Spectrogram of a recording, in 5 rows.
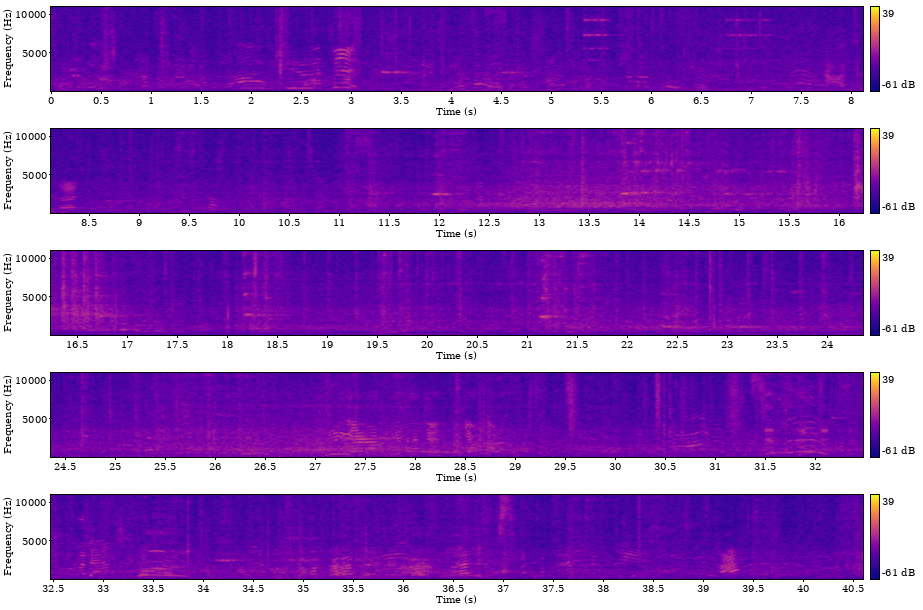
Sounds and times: rollercoaster 8.7 - 40.6

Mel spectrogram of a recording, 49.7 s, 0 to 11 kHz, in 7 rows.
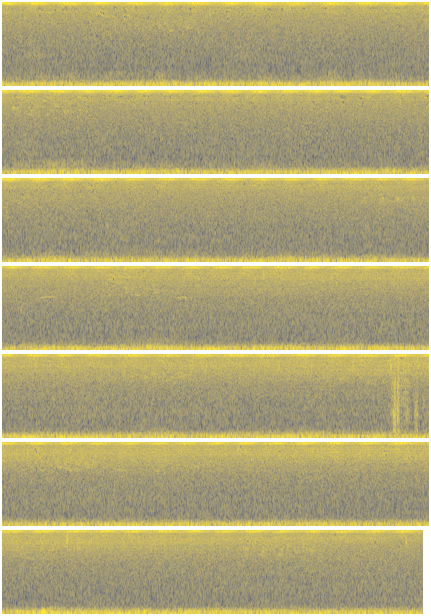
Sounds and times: bugs 32.4 - 37.8
birds 33.8 - 36.0

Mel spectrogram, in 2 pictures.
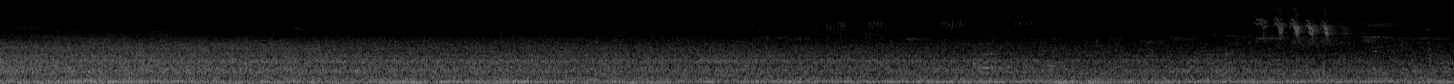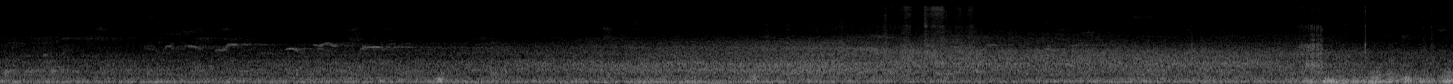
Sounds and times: beginning thunderstorm 24.8 - 29.0

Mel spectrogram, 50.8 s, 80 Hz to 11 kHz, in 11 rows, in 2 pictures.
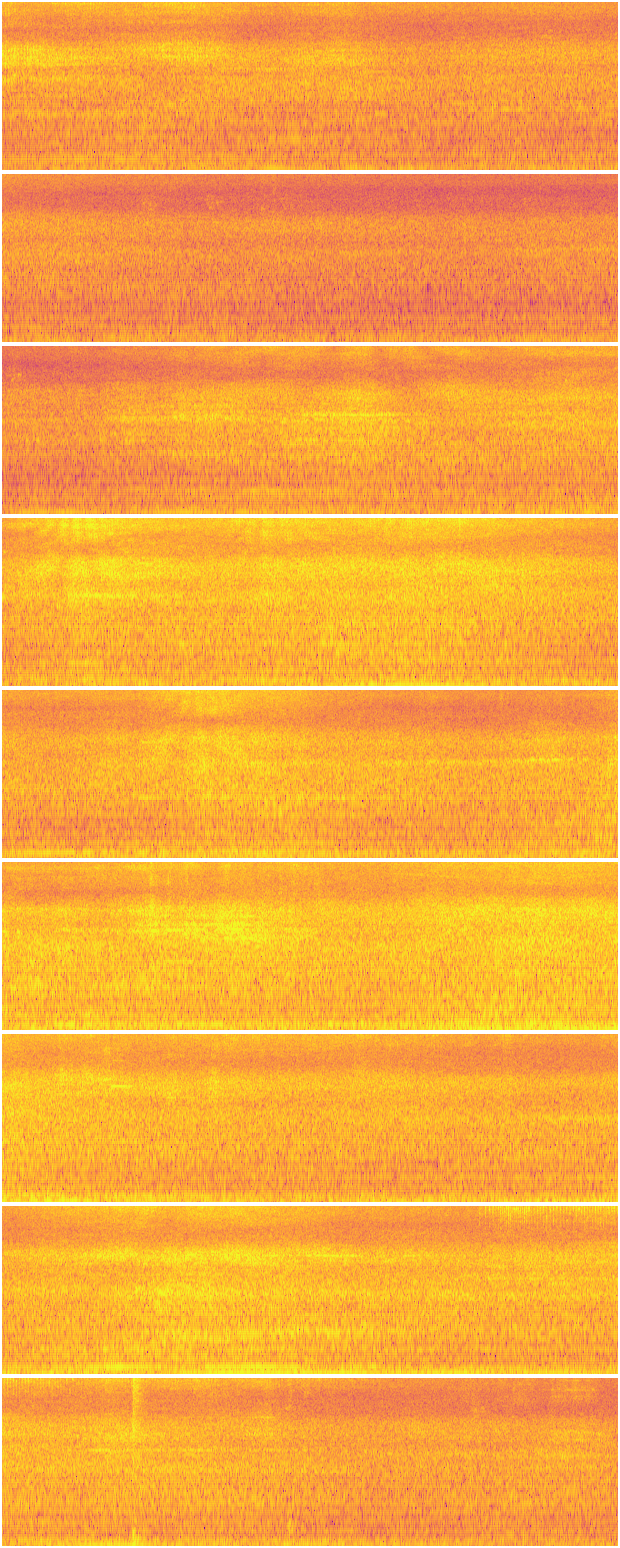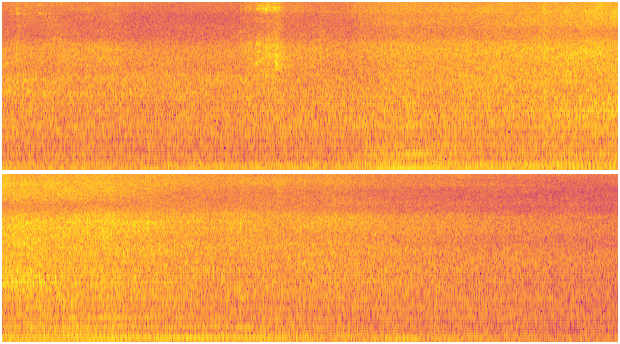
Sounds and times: Traffic Sound 0.0 - 50.8

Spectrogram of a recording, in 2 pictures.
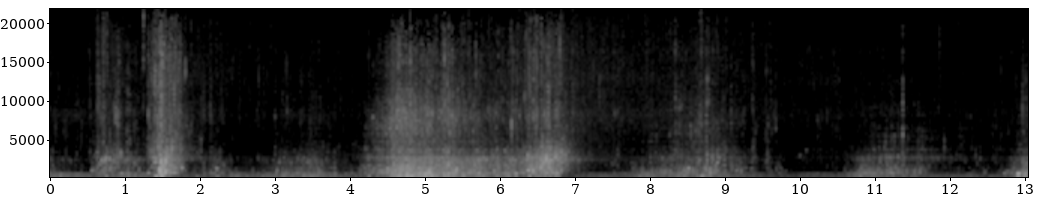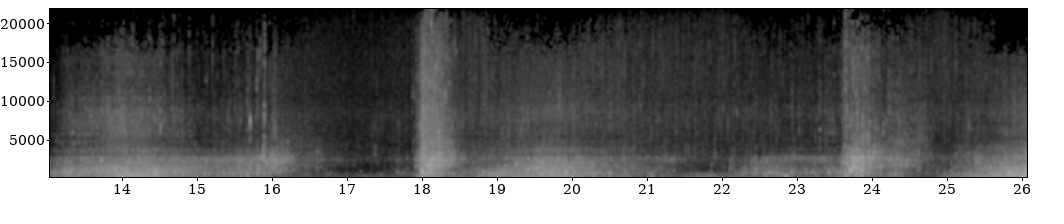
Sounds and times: waves lapping on the pebbles 0.0 - 26.0

